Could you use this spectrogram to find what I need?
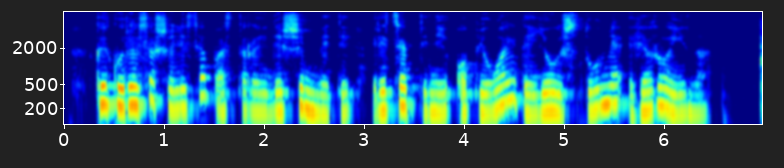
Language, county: Lithuanian, Šiauliai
